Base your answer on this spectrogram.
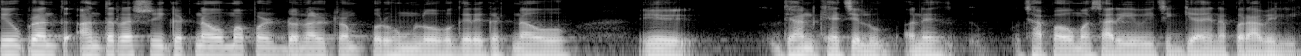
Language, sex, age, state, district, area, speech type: Gujarati, male, 45-60, Gujarat, Anand, urban, spontaneous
